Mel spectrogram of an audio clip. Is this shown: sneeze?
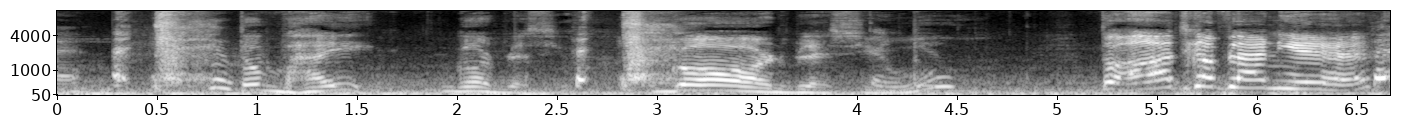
yes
